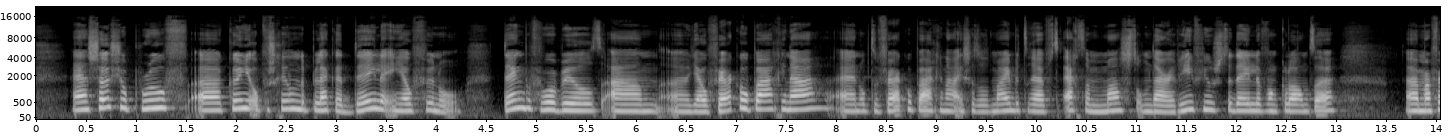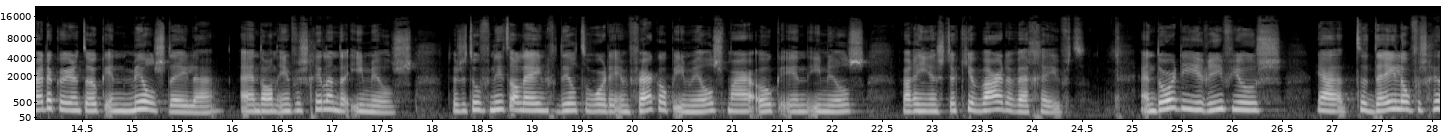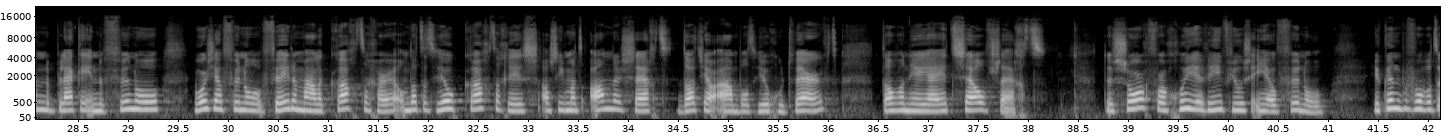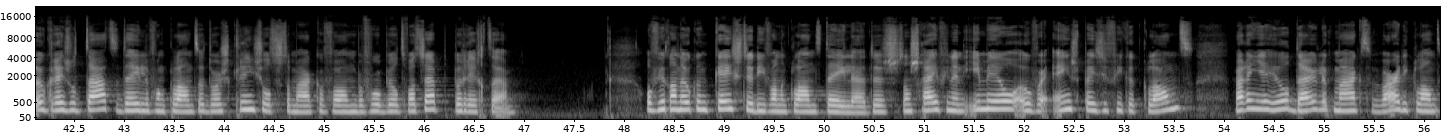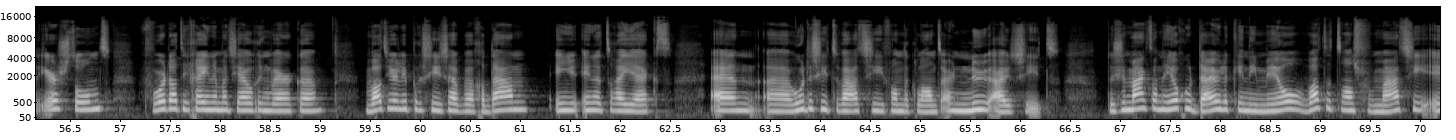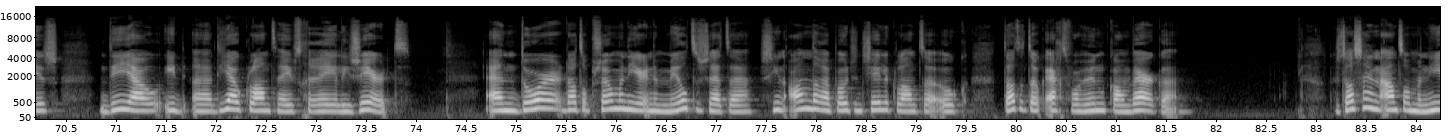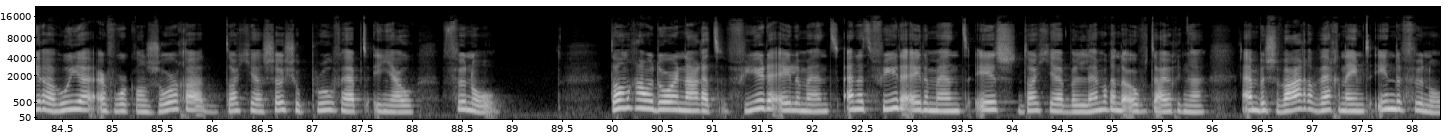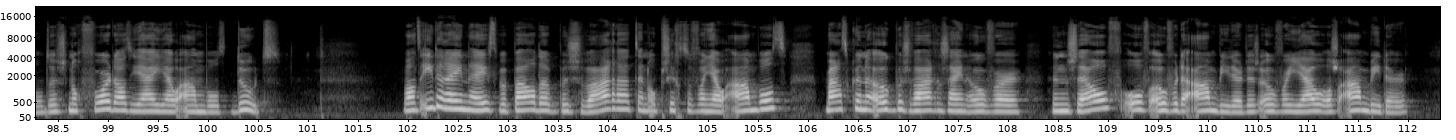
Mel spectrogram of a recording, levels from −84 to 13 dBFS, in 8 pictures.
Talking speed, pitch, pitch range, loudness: 170 wpm, 225 Hz, 205-250 Hz, -17 LUFS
